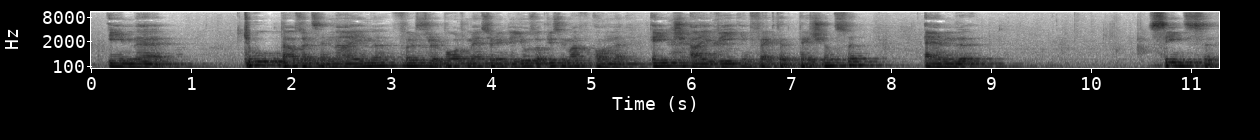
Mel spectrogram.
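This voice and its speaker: With an Italian accent, a man at a medium pitch speaks very slowly with long, frequent pauses, very even loudness and fairly even intonation, amid audible room echo. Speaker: medical researcher. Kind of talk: conference talk. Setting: conference with audience. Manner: halting, many fillers.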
